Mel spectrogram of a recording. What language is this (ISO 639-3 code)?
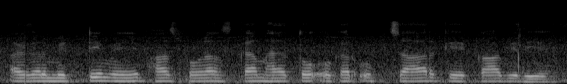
mag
